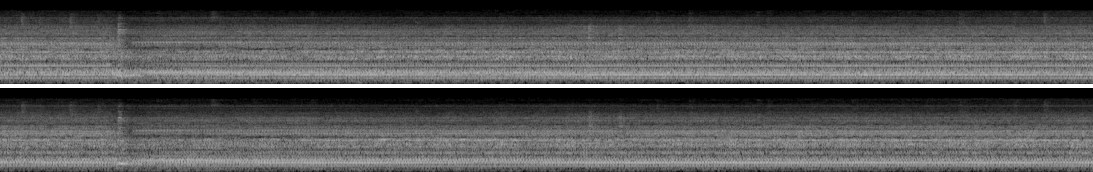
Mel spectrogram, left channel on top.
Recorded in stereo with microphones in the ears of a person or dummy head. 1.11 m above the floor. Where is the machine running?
5° left (ahead or behind), 1.0 m.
